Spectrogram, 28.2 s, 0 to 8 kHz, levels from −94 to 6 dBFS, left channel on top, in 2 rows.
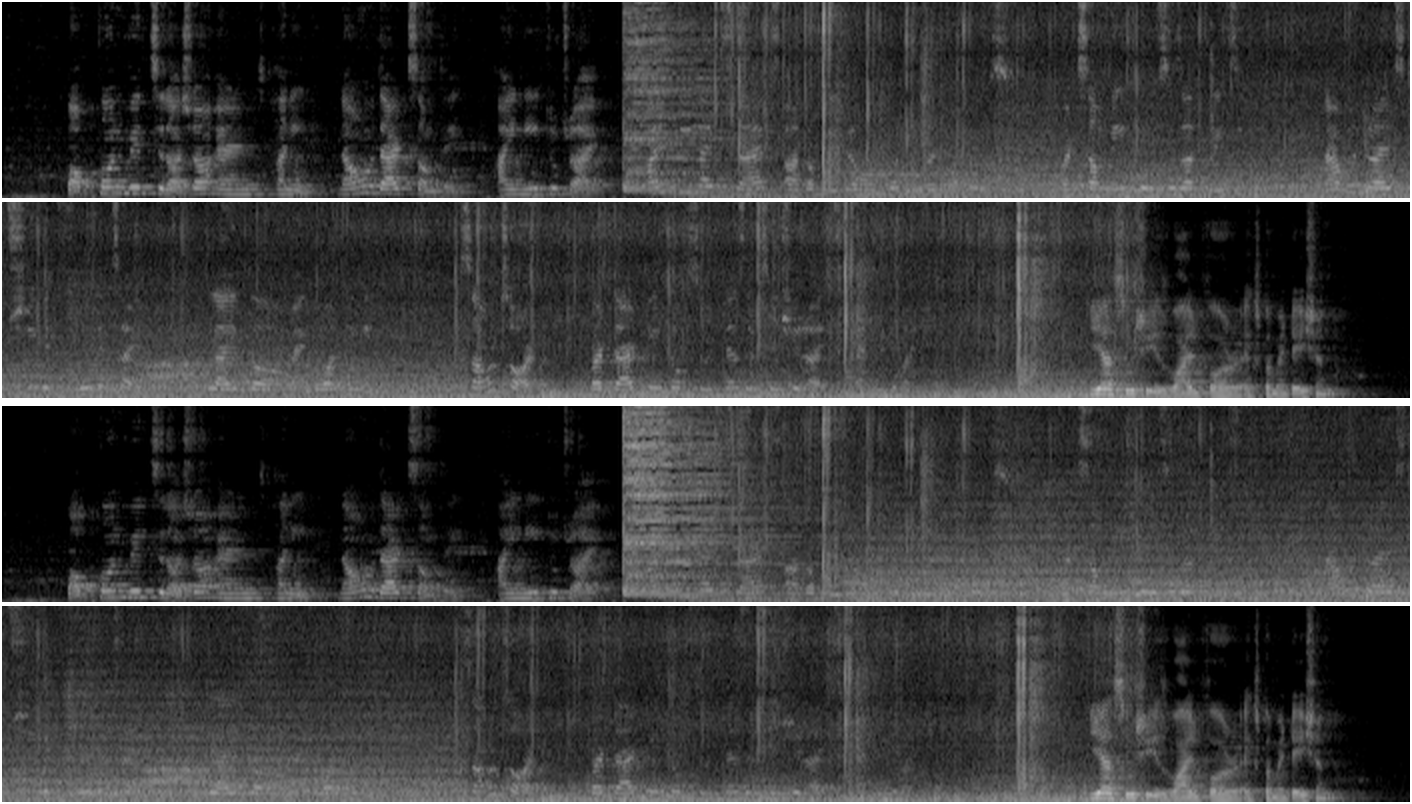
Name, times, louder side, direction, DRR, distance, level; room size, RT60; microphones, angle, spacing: voice 1, 0.7-3.1 3.4-4.6 5.0-6.0 6.4-10.1 10.5-12.7 13.2-15.5 16.1-17.8 18.7-19.4 20.0-22.3 22.6-23.3, left 3 dB, 65° left, 2.6 m, -45 dB
sound 1, 6.2-8.9 9.3-9.6, right 8 dB, 40° right, 0.8 m, -42 dB
sound 2, 6.5-25.5, left 1 dB, 10° left, 6.6 m, -44 dB
sound 3, 8.4-18.8, right 2 dB, 75° right, 2.9 m, -45 dB
voice 2, 25.0-27.4, right 1 dB, 10° right, 0.8 m, -36 dB
27.0 x 14.0 x 7.3 m
head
